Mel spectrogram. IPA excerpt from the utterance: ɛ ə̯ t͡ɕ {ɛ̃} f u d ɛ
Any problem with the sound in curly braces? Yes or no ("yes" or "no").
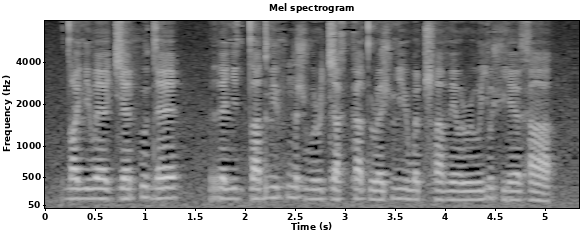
yes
